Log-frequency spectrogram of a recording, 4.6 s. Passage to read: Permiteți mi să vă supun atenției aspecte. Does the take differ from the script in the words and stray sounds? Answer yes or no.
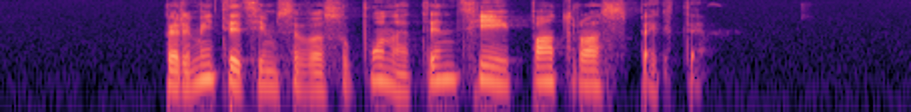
yes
